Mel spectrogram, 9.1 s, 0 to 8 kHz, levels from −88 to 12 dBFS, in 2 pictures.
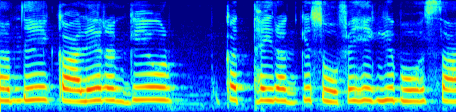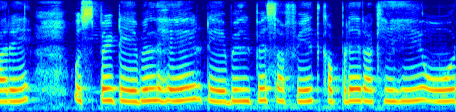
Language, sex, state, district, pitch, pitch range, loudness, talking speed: Hindi, female, Bihar, Sitamarhi, 315 Hz, 300-325 Hz, -15 LUFS, 160 wpm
